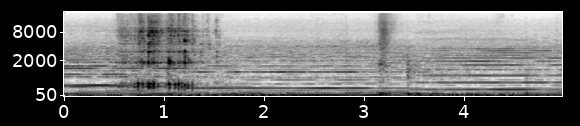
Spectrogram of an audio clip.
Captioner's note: coffee sip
